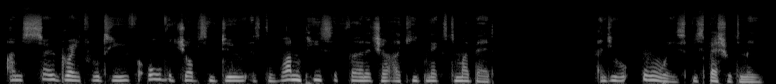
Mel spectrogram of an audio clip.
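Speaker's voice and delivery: affectionate pony voice; tender Twilight. A narrator's reading. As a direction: speak fondly to the table. Twilight thanks table.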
